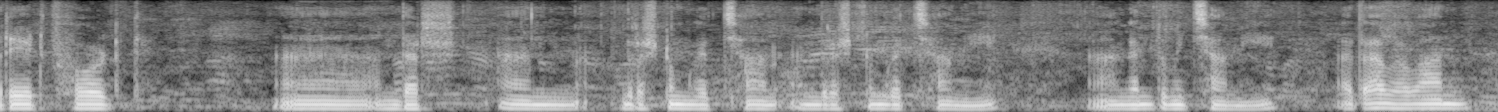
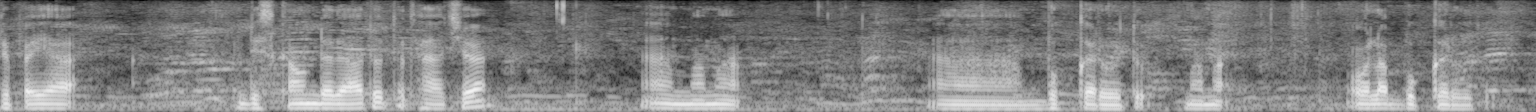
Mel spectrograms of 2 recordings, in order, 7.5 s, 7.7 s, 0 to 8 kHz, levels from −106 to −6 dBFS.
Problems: background sounds at intervals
